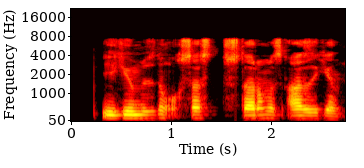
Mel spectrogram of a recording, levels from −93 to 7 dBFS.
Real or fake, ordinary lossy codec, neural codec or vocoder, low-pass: real; none; none; 7.2 kHz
